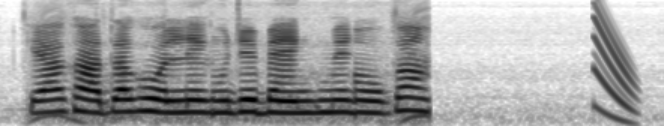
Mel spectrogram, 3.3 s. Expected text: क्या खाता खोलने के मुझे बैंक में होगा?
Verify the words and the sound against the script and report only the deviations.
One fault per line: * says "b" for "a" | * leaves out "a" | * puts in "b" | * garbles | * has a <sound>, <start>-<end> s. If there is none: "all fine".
* has a chirp, 3.0-3.2 s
